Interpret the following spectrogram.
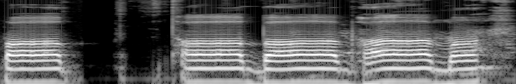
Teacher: प, फ, ब, भ, म, ये सभी ओष्ठ से होते हैं।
